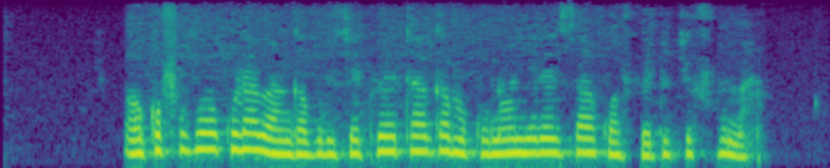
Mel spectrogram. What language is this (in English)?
Ganda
